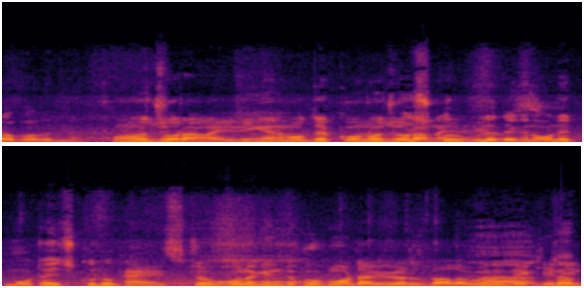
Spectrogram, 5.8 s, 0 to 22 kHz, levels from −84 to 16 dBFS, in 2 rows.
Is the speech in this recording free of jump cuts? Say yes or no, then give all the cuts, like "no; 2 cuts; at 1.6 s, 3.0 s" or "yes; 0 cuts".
yes; 0 cuts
